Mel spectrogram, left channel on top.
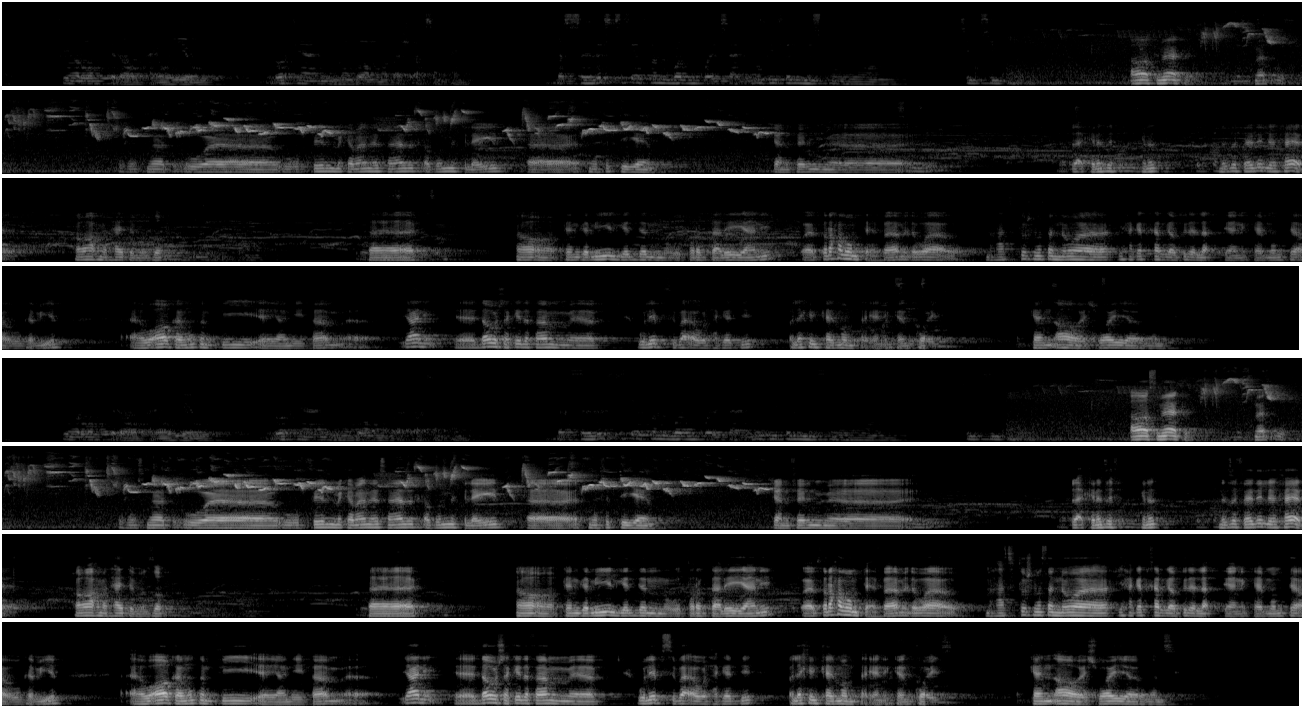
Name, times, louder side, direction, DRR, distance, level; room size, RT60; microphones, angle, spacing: voice 1, 0.5-2.1 2.6-4.7 5.5-8.9 9.6-10.2 11.1-13.1 21.7-22.5 23.5-24.5 24.9-25.7 27.3-28.6 29.5-30.5 47.4-48.6 49.1-50.0, left 1 dB, 80° left, 4.5 m, -54 dB
sound 1, 10.8-11.7 12.0-16.5 16.7-20.8, right 4 dB, 15° right, 0.4 m, -33 dB
voice 2, 11.3-11.9 12.5-12.8 14.2-19.6 20.7-22.1 23.7-24.6 25.2-26.2 26.7-27.6 29.7-30.2 31.1-33.7 34.0-39.6 40.2-45.0 45.4-46.6 46.9-48.4 49.3-50.6, right 6 dB, 85° right, 0.4 m, -33 dB
sound 2, 17.7-19.3 21.0-30.6 32.3-34.0, left 3 dB, 60° left, 1.7 m, -58 dB
18.5 x 16.0 x 2.6 m
head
